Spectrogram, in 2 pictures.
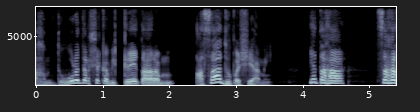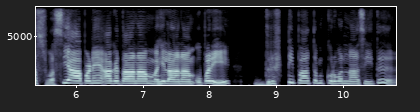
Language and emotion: Sanskrit, disgusted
